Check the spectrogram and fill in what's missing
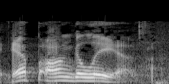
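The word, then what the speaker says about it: Epangelia (ἐπαγγελία): Epangelia. That's E-P-A, two gammas together. You're the first one, you pronounce it like an N-G-E-L-I-A. Epangelia.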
